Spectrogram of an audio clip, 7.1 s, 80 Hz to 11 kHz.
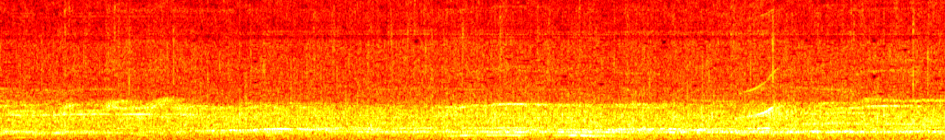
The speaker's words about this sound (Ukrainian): І головний концертний зал в Базель, де було 1300 людей. Це дуже велика кількість людей, повний аншлаг. І люди аплодували стоячи.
